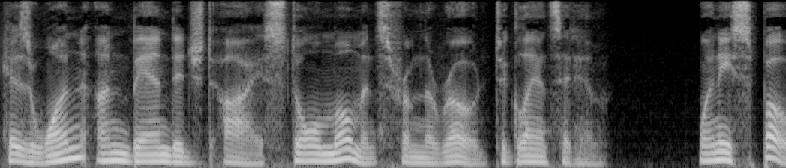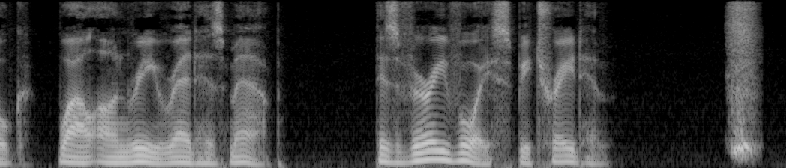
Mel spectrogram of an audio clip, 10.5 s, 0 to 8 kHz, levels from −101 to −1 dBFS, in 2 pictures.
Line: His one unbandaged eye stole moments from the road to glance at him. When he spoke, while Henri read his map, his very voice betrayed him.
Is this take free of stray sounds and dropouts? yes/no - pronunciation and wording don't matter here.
no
